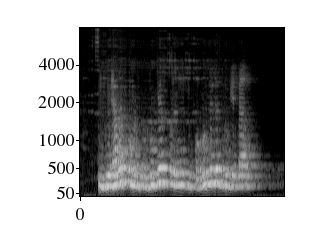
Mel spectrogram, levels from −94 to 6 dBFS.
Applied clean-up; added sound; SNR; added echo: neural separator model SepFormer DNS4.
